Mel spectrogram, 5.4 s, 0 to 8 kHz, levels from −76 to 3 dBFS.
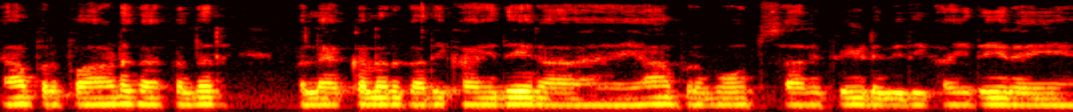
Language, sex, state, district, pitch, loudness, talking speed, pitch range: Hindi, male, Haryana, Charkhi Dadri, 135 Hz, -19 LUFS, 245 wpm, 130-135 Hz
